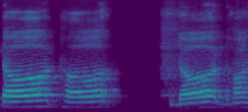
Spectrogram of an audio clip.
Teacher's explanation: च, छ, ज, झ है, इसमें सिर्फ तालव्य, ये तालव्य है, इसमें तालु से आवाज निकल रही है और कहीं से आवाज नहीं निकल रही। ऐसे ही ट, ठ, ड, ढ है, इसमें आप देखिए मूर्धा से आवाज निकल रही है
